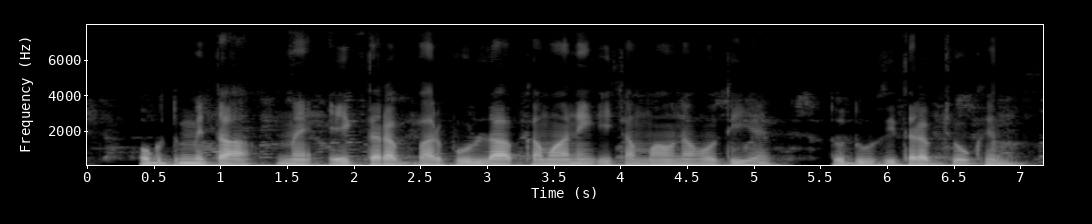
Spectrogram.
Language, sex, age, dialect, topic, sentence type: Hindi, male, 18-24, Awadhi Bundeli, banking, statement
